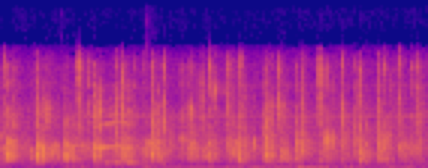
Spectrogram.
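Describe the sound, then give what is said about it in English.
Sparse clapping from a few people at a reception for the president as he walks a long way up to the podium, with irregular, uneven claps running steadily throughout. “Okay, now you're hearing like four people clapping.”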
